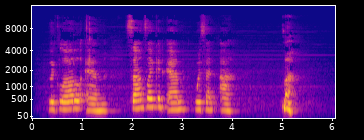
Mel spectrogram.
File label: glottle m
